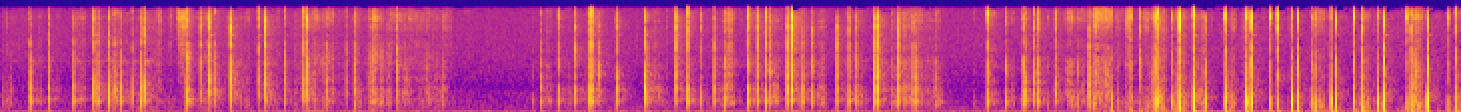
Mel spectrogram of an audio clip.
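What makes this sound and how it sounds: A single small, hollow white plastic table-tennis ball, held in both hands, is tapped and scratched with long red-painted fingernails while spare balls rest unused on the cloth. Rapid, bright clicks and scratchy ticks come in dense bursts, with two short quiet pauses between them.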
